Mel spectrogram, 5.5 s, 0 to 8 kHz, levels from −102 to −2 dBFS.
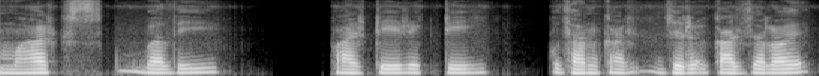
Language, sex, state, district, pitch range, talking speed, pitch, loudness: Bengali, male, West Bengal, Cooch Behar, 140-155 Hz, 65 wpm, 145 Hz, -19 LUFS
